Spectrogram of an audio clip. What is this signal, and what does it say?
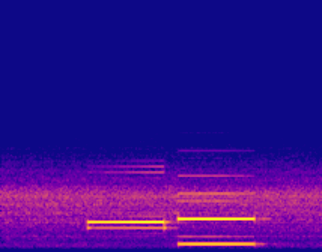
Aircraft SELCAL, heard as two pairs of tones, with radio static and room echo. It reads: PR-CS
